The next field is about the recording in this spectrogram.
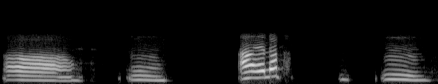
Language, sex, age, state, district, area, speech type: Assamese, female, 60+, Assam, Morigaon, rural, conversation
